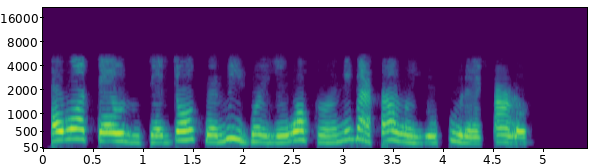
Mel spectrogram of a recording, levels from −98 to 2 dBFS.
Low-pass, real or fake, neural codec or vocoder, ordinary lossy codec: 5.4 kHz; fake; codec, 44.1 kHz, 1.7 kbps, Pupu-Codec; none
